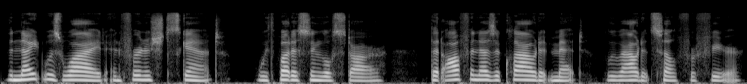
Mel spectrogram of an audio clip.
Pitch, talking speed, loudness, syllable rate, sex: 195 Hz, 195 wpm, -17 LUFS, 4.5 syllables/s, female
